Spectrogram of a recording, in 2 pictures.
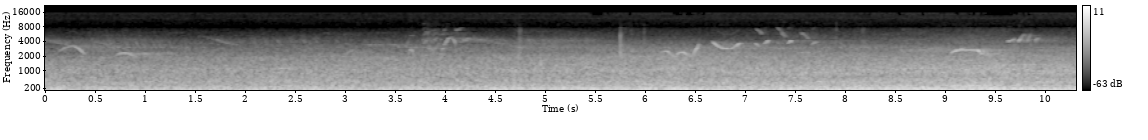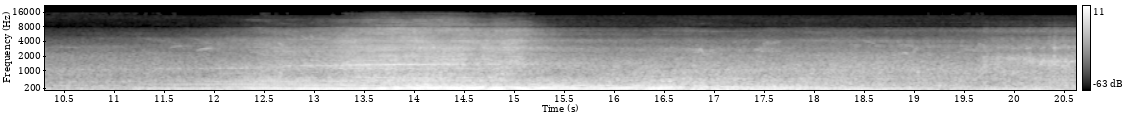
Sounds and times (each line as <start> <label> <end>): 0.0 birds are singing in the background 20.6
0.0 cars and buses pass by 20.6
